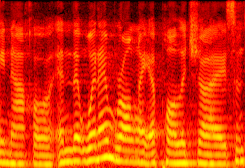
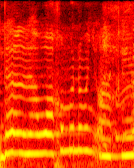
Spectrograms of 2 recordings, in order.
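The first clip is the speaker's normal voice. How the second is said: fast, laughing retold request; laughing quote; 8 semitones higher, much faster than usual. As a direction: rattle it off while laughing. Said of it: "Sabi ko kay Del".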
